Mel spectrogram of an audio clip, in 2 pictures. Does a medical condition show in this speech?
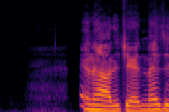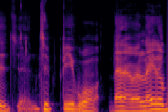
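Yes: cerebral palsy.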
